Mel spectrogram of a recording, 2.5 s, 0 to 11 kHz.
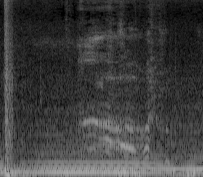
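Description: A 2013 Hyundai Genesis Coupe with a 2.0L turbo engine accelerates, a steady low engine rumble heard from inside the cabin with a rising whine partway through.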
